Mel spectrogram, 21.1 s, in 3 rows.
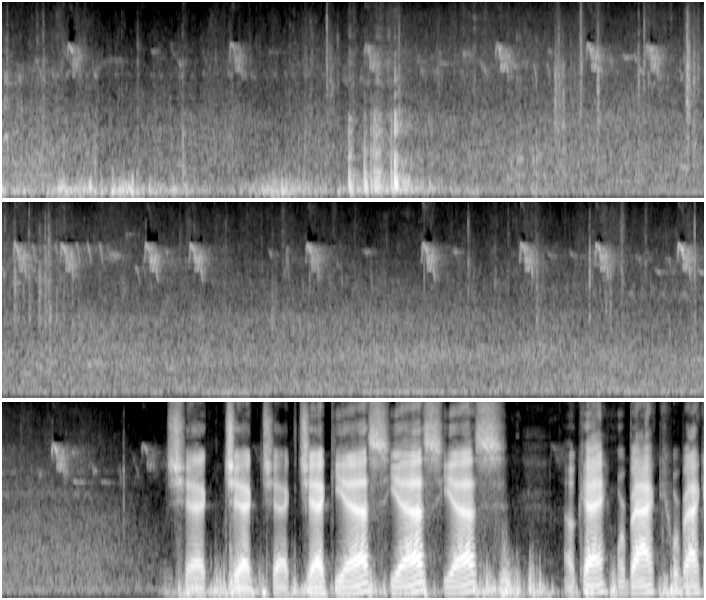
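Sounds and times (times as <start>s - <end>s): outdoor background noise: 0.0s - 21.0s
bird chirping: 3.4s - 15.7s.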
